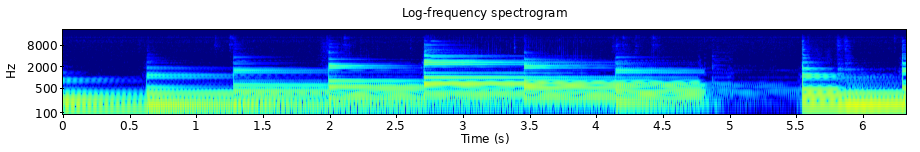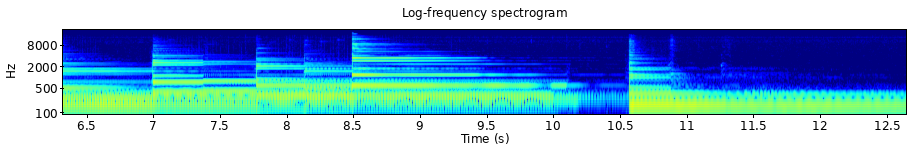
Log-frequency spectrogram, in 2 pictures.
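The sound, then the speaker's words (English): A guitar plays a minor seventh chord at the fifth fret, using the same shape as an E minor 7, its notes picked in a steady, ringing sequence that repeats three times with brief breaks between. No one speaks. “I'll now rebuild that minor 7 chord shape again, like I used for the E minor 7, except here in the 5th fret.”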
